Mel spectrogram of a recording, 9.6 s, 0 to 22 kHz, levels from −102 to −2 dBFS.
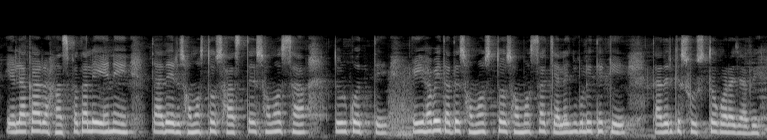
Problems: constant background noise, background conversations at intervals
